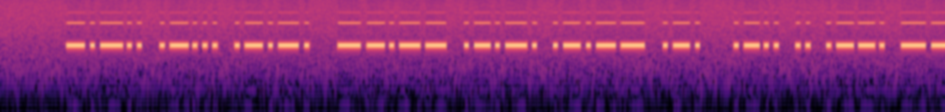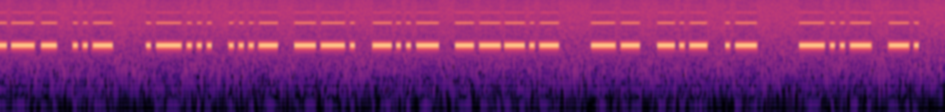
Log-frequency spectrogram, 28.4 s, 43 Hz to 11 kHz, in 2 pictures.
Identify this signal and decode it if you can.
Morse code (Japanese Wabun code), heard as a keyed tone, hand-sent with a bug key, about 16 wpm, 1160 Hz. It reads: キオン アンテナ ガツコウ オクリマス ヨワイ マタ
